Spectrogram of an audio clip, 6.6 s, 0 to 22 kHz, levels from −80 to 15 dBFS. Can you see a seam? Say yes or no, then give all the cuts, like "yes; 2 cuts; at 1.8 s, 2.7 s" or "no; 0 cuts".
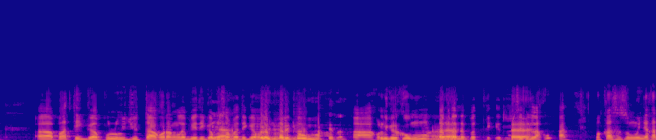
no; 0 cuts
